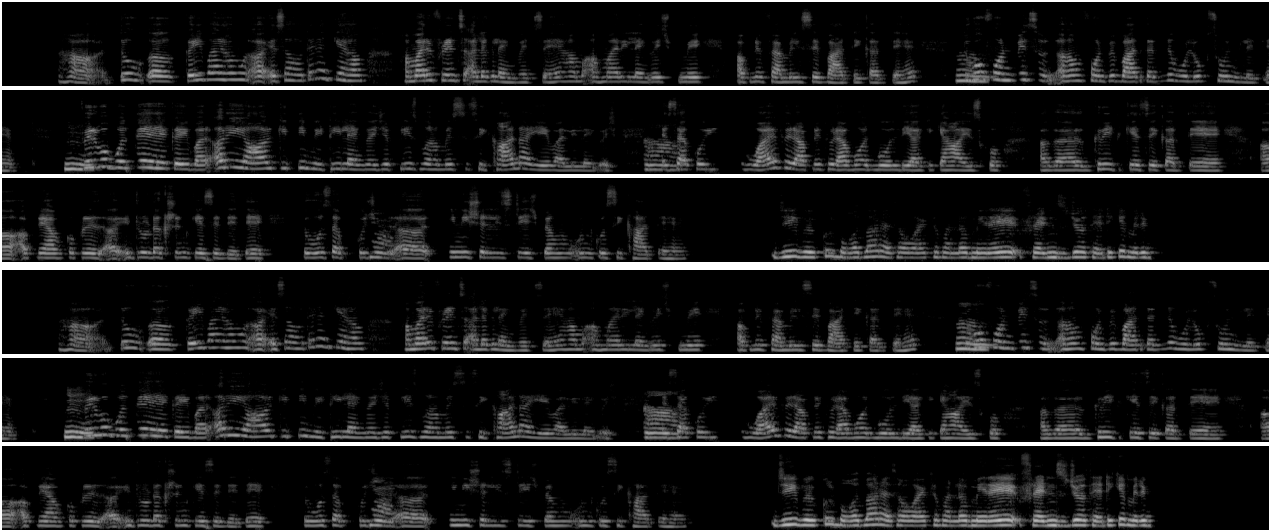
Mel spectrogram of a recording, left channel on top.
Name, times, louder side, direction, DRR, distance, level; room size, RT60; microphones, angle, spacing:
voice 1, 0.6-9.1 9.6-12.8 13.5-19.8 20.1-28.0 28.4-32.2, left 2 dB, 40° left, 1.0 m, -37 dB
voice 2, 9.5-9.9 13.3-13.6 19.1-19.4 29.0-29.3 33.0-36.8, right 5 dB, 60° right, 0.4 m, -29 dB
2.6 x 2.2 x 2.9 m
head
